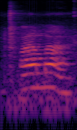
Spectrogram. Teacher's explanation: Kemudian pada lafaz laman ada tanda wakaf dan cara bacanya lama disebut mad iwad karena ada fathah tanwin yang dibaca fathah karena ada wakaf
